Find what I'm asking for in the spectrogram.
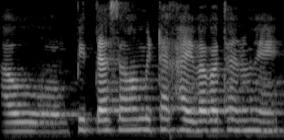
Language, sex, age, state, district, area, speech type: Odia, female, 18-30, Odisha, Khordha, rural, spontaneous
